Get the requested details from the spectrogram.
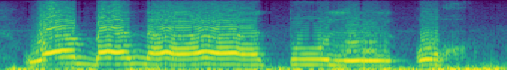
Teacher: Dan ta, dia ada bunyi ta. Ketika kita berhenti, mesti kita matikan, ada bunyi hamas, ada bunyi berangin.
